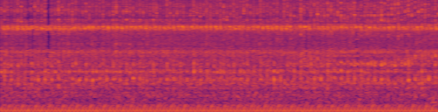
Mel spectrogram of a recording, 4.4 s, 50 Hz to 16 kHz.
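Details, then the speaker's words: Farmall tractor after exhaust modification, welded: deep even thump about 220 beats a minute, strong low note, governor holding steady; original deep sound back, normal idle. "got the same the same cell as previously it's a nice deep sound and i think foreign"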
